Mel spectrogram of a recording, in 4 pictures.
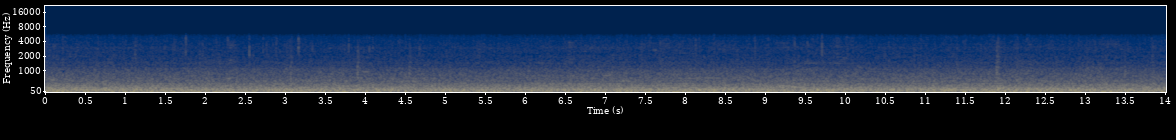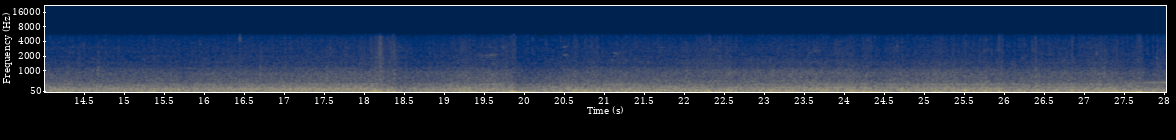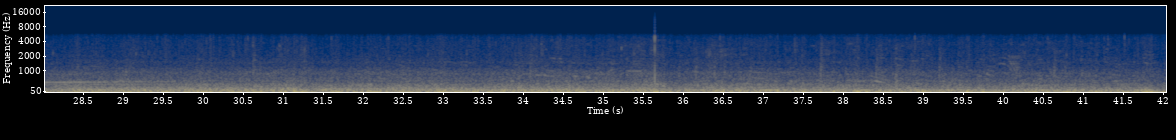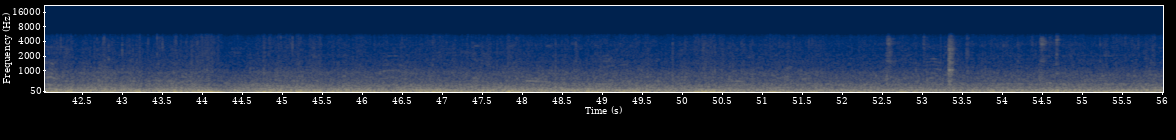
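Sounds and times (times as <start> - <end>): aircraft cabin low rumble: 0.0 - 56.0.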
